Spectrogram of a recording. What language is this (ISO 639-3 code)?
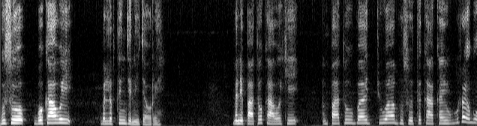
cfa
